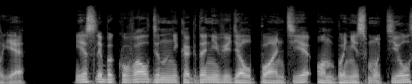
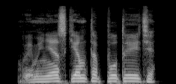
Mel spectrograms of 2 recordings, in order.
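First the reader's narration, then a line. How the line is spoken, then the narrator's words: Confused mutter. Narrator (Russian): растерянно пробормотал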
